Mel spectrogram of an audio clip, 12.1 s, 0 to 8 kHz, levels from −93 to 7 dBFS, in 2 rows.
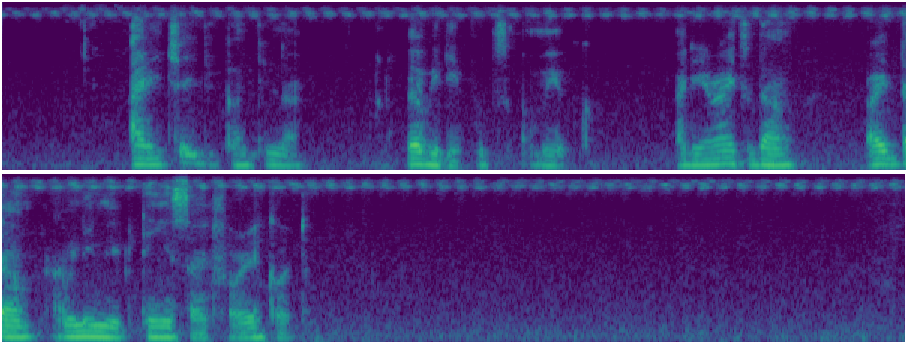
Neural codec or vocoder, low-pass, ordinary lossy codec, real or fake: none; 7.2 kHz; Opus, 24 kbps; real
